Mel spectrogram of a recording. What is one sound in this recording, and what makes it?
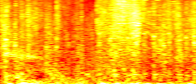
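A stream of fire roars and hisses.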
